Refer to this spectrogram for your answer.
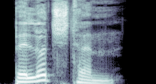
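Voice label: "belutschtem", German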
